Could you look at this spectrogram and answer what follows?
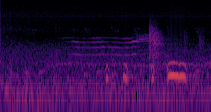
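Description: A cat in the video game Conway: Disappearance at Dahlia View gives a few short, faint meows, the last one longer and clearer, over quiet game ambience.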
